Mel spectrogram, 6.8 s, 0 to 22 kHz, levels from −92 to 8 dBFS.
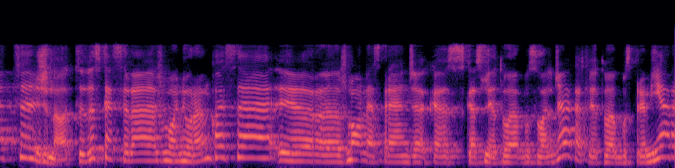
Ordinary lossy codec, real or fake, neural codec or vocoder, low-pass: Opus, 64 kbps; fake; codec, 16 kHz, 6 kbps, DAC; 7.2 kHz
